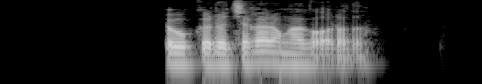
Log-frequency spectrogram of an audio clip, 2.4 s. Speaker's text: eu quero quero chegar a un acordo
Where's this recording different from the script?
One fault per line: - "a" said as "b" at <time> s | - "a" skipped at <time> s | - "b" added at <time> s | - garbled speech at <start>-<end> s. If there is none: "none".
- "quero" skipped at 1.2 s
